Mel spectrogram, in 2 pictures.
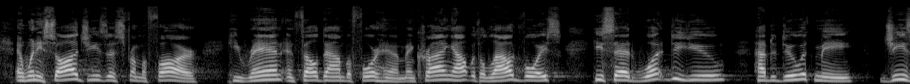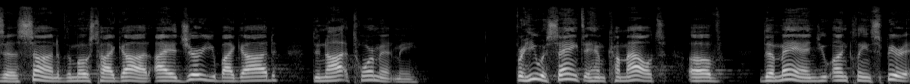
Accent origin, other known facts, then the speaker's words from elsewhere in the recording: Streamwood, Illinois, United States; I'm from Streamwood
